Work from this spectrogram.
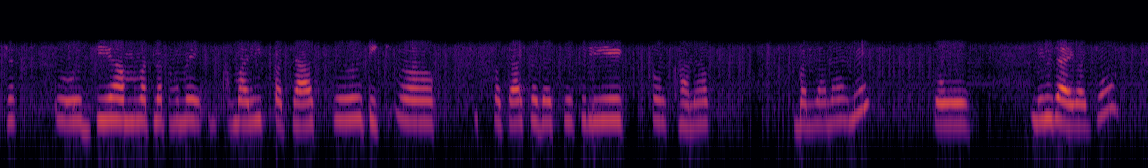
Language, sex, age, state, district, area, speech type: Hindi, female, 30-45, Madhya Pradesh, Ujjain, urban, conversation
